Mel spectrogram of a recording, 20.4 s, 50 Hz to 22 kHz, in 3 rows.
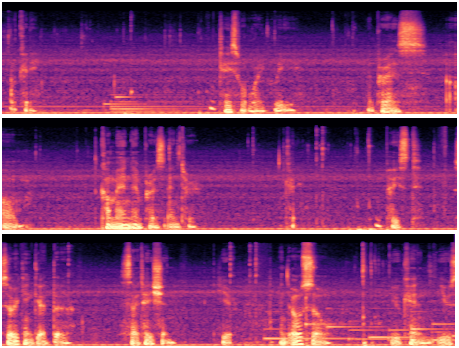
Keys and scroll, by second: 0.6 Right, 1.6-3.5 typing, 9.3 super+Return, 12.1 super+v, 18.2 Return, 19.0 alt+space.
